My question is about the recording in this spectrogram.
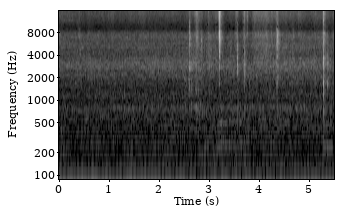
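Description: A cat crunching dry kibble: a scatter of short sharp clicks over a steady low hum.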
